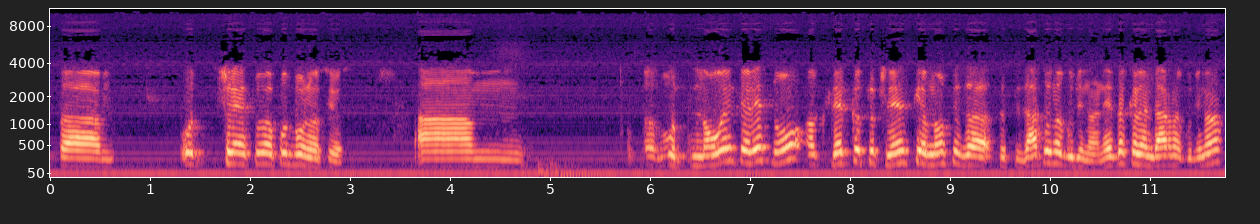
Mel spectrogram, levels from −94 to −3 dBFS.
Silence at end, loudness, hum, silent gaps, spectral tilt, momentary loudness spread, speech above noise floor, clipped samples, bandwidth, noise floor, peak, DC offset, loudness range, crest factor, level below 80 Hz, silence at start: 0 s; -17 LUFS; none; none; -5.5 dB/octave; 11 LU; 25 dB; under 0.1%; 10.5 kHz; -41 dBFS; 0 dBFS; under 0.1%; 5 LU; 16 dB; -42 dBFS; 0.1 s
